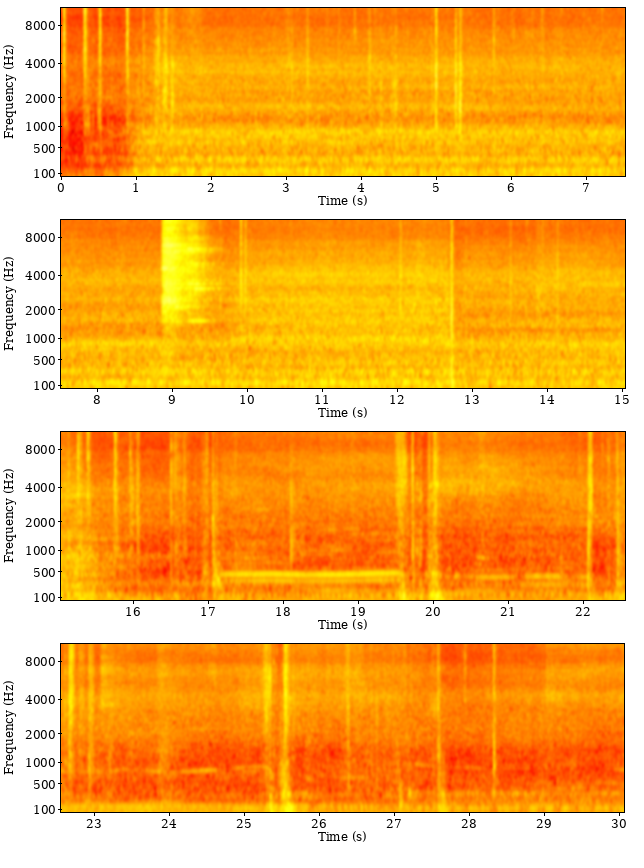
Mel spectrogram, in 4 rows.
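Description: The 2012 Toyota Corolla's heater/air-conditioning blower fan, switched on at the fan-speed dial, blowing steadily and loudly, then dropping away about halfway through. A brief steady motor whine follows later, along with a few clicks.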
